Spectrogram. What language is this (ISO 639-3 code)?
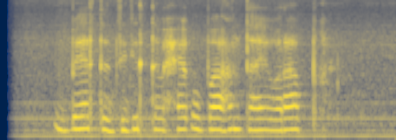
som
